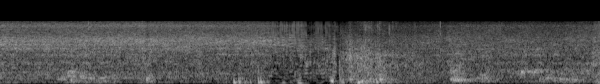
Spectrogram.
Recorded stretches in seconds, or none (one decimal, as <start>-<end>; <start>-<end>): 0.0-2.7; 3.4-6.0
